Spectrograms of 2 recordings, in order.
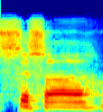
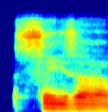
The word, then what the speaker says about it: Sisa: It's Sisa, or Caesar, but we'll go with Sisa.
